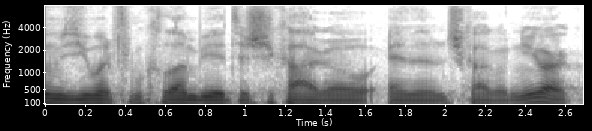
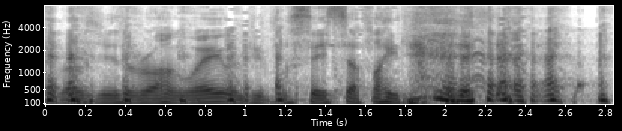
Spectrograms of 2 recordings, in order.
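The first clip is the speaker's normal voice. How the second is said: laughing while talking; 3 semitones higher, 7 dB louder than usual. Real, not acted. Laughing off an age joke.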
